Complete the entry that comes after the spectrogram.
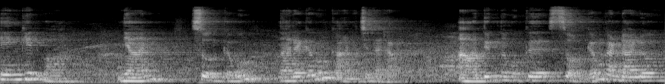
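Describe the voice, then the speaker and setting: A put-on character voice at middle pitch comes at a fairly slow pace, with clear echo and loud background noise. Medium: stage play. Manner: calm, firm.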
